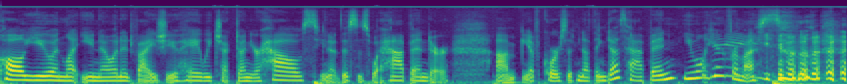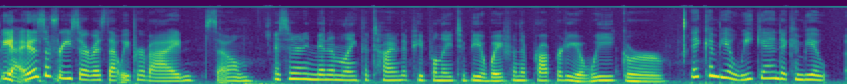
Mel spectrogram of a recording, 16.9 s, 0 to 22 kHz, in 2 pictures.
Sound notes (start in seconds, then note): 7.4 laughter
